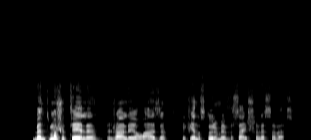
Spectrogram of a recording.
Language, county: Lithuanian, Vilnius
